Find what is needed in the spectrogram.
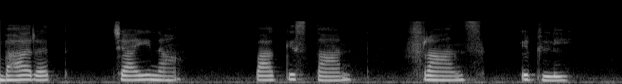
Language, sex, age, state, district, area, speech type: Hindi, female, 18-30, Rajasthan, Jaipur, urban, spontaneous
